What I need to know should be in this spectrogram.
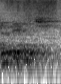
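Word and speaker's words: Urooj: The main character in this hypothetical was a little girl named Rouge, that's spelled U-R-O-O-J.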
